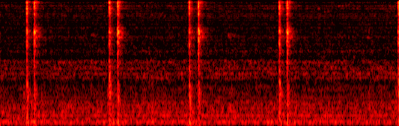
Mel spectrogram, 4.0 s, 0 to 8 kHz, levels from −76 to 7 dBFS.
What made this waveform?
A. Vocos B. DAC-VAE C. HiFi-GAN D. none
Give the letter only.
C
